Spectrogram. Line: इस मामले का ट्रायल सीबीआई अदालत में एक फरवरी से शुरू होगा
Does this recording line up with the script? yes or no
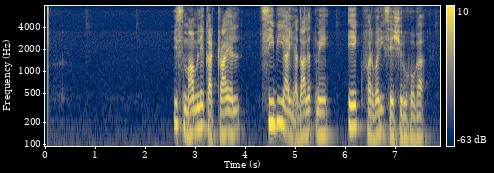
yes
